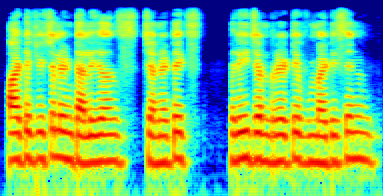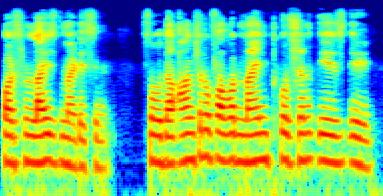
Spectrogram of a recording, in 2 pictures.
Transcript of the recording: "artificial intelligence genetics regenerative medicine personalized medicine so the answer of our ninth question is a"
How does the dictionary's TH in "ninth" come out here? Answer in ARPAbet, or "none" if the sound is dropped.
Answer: T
